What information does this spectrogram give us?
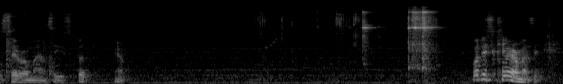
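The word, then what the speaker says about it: cleromancy: What is claromancy? Claromancy is spelled C-L-E-R-O. That's the one. Not clair. Not like clairvoyancy or claromancy or... No, what? Not clairvoyancy, clairsentience, clairgustance. Not like that. Claro as in C-L-E-R-O.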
